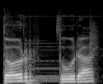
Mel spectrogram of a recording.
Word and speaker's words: tortura: Aqui, muita gente erra quando vai dizer ele quando tá antes de uma consoante, pronuncia aquele R em inglês, tá? Armando, tortura, terminado, tá?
